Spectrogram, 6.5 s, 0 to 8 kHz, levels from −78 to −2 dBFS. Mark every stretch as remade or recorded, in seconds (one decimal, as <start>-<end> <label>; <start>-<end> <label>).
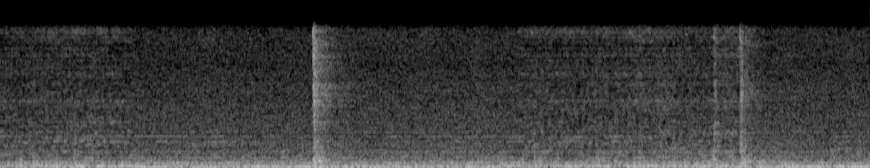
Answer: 0.0-1.0 remade; 1.0-3.9 recorded; 3.9-5.6 remade; 5.6-6.5 recorded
